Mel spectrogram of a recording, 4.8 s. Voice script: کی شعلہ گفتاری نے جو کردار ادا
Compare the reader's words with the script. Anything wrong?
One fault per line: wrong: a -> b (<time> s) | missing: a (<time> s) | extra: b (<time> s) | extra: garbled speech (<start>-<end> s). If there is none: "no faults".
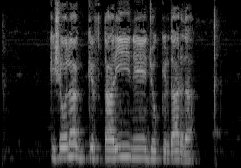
no faults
